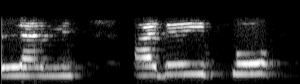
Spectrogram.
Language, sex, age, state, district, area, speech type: Malayalam, female, 18-30, Kerala, Kasaragod, rural, conversation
